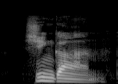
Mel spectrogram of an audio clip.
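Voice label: "son", Zapotec; zhinyhan; San Lucas Quiaviní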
